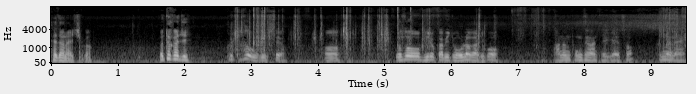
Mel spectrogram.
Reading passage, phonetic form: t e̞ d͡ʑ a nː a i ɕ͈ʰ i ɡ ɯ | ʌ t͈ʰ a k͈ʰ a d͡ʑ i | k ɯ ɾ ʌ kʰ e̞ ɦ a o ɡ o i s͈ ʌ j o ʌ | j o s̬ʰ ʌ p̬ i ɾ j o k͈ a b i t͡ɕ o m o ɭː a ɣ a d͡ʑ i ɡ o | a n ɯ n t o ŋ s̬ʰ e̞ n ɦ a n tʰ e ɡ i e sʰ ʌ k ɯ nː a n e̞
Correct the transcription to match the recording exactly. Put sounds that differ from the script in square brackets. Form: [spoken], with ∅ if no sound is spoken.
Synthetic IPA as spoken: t e̞ d͡ʑ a [n] a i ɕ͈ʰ i ɡ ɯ | ʌ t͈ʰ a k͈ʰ a d͡ʑ i | k ɯ ɾ ʌ kʰ e̞ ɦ a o ɡ o i s͈ ʌ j o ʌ | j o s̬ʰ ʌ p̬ i ɾ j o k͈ a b i t͡ɕ o m o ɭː a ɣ a d͡ʑ i ɡ o | a n ɯ n t o ŋ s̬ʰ e̞ [ŋ] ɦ a n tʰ e ɡ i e sʰ ʌ k ɯ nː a n e̞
